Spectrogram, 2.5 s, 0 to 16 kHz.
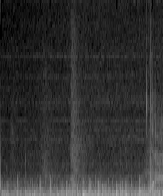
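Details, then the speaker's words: New Blackstone griddle with 38,000 BTU Omnivore burners, popping since new even after swapping the hose, regulator and tank. A soft, steady burner roar with small irregular pops every few tenths of a second: burner popping, cause unknown. "now the first one I bought was popping crazy but now I keep seeing these posts on Facebook about these things popping"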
